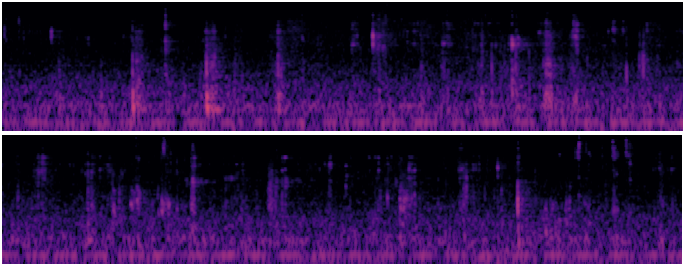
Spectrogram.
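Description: Faint close-up chewing of a mouthful of sushi roll: soft, irregular wet mouth clicks and smacks.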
